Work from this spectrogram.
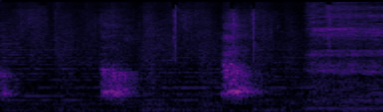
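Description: Dogs barking in the fantasy RPG Pathfinder: Wrath of the Righteous: two distinct barks about a second apart, moderately faint and set against a low game soundscape.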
